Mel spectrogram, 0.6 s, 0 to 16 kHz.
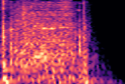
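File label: Stalker Movement Servo Damaged Head pivot Short; Titanfall 2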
